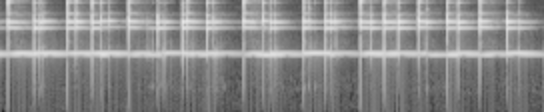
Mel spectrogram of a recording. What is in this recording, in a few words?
bell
